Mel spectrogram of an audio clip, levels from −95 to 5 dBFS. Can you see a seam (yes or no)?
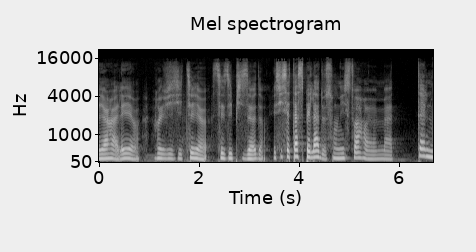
yes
